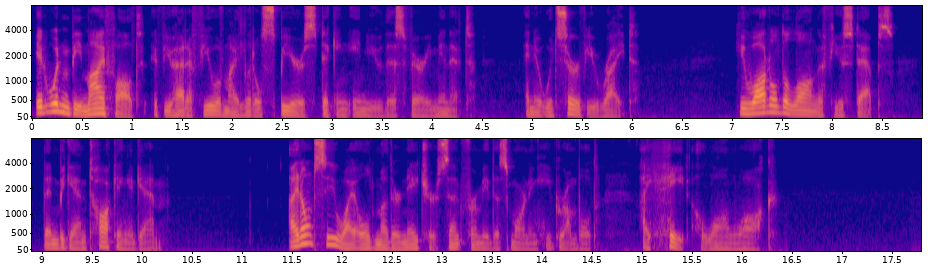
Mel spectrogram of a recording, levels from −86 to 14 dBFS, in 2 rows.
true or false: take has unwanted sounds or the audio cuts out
false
